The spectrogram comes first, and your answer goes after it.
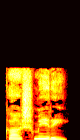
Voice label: "ಘಸ್ಮರ", Kannada

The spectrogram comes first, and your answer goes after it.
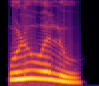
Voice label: "ಉಳುವಲು", Kannada

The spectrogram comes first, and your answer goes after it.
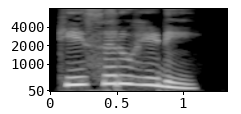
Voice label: "ಕೀಸರುಹಿಡಿ", Kannada

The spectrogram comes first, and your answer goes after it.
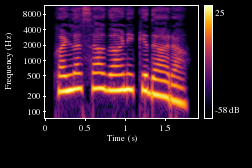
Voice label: "ಕಳ್ಳಸಾಗಾಣಿಕೆದಾರ", Kannada

